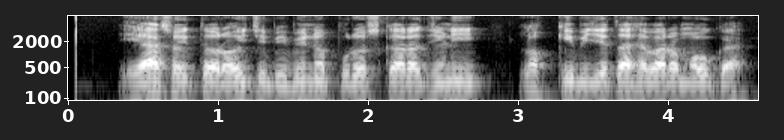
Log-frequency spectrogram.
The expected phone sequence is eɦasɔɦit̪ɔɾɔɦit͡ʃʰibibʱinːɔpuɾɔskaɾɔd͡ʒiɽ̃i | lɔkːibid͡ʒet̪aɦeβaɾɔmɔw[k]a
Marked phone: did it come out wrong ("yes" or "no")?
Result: no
